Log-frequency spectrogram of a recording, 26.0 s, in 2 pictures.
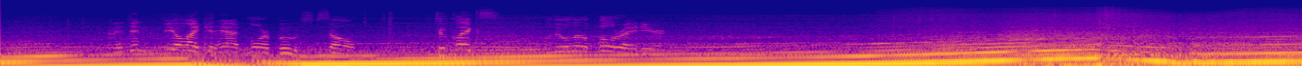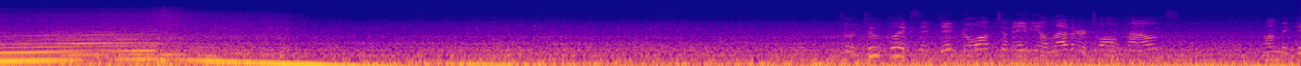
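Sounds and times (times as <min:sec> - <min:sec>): turbocharged car engine revving: 0:00.0 - 0:16.9.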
